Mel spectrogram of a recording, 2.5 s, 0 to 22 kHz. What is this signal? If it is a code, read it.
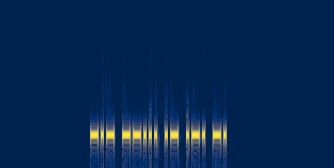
Morse code, heard as a keyed tone, about 60 wpm, 700 Hz. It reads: K7ARN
